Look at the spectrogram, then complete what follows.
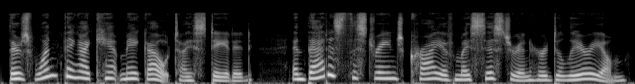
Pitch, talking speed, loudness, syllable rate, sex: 240 Hz, 200 wpm, -18 LUFS, 4.8 syllables/s, female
